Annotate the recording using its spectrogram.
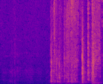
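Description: Clattering and rustling of a box of nail-care supplies being handled, with small items knocking about. It starts abruptly about a second in, after a quiet moment.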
